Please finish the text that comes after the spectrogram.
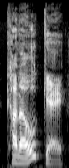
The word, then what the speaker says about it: karaoke: So you can see how in karaoke, you have the ka, ra, and then an o right after the ra.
